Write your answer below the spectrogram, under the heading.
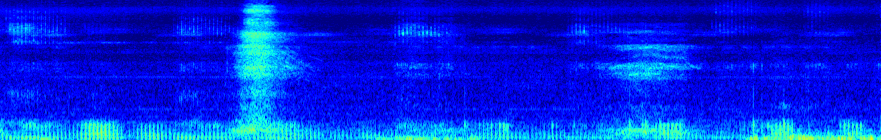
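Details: Clingy domestic cat held in someone's arms, purring steadily: a low rhythmic rumble swelling and fading with each breath, interrupted by a short burst of rustling in the middle.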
